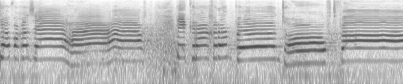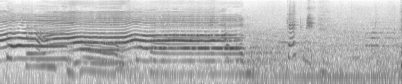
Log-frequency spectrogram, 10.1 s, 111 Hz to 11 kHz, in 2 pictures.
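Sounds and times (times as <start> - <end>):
women singing a wailing chant: 0.0 - 9.0.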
